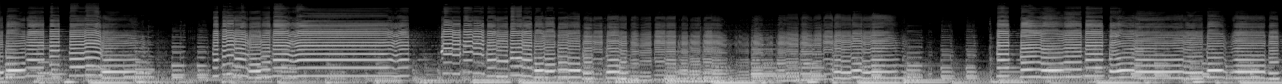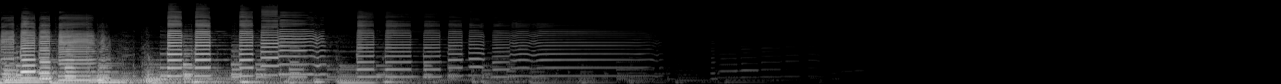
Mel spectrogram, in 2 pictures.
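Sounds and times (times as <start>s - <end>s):
jazz ensemble playing: 0.0s - 19.4s.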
